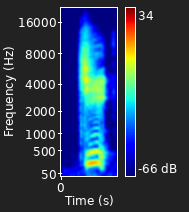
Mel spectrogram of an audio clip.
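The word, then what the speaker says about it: ヂ: Remember, it's not pronounced di. Actually, chi with a dakten is pronounced as ji, chi, ji, chi, ji.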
